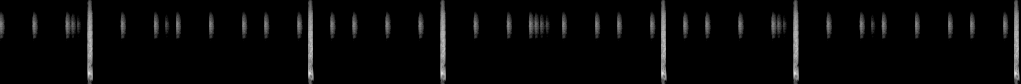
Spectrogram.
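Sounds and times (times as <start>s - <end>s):
percussion loop in A minor: 0.7s - 1.0s, 1.6s - 1.8s, 2.4s - 3.5s, 5.1s - 7.1s, 7.7s - 8.9s, 9.5s - 10.2s.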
